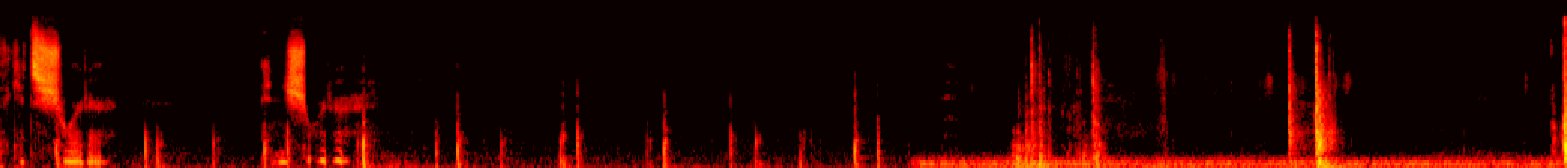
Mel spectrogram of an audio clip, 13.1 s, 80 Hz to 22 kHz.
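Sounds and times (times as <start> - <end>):
soft footsteps across a room: 0.0 - 7.6, 8.2 - 13.0
low hum: 0.0 - 13.0
speech: 0.2 - 1.0, 2.3 - 3.1
door being handled: 10.7 - 11.2.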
